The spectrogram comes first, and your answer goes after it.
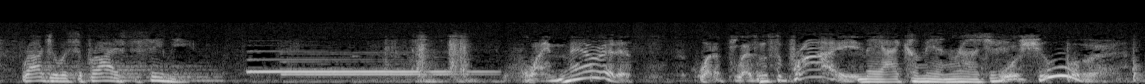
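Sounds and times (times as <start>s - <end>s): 
speech: 0.2s - 2.0s, 4.2s - 11.2s
doorbell ringing: 2.5s - 5.1s.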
